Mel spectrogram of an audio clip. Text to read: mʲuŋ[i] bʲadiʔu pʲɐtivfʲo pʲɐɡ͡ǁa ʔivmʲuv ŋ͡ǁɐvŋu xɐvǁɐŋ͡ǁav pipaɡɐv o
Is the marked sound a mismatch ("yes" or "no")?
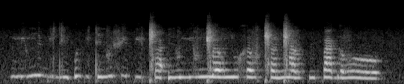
no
